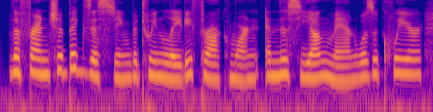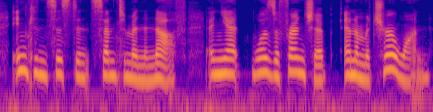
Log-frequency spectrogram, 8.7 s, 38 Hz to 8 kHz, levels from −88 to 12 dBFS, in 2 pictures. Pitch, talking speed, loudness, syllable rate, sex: 215 Hz, 175 wpm, -19 LUFS, 5.3 syllables/s, female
